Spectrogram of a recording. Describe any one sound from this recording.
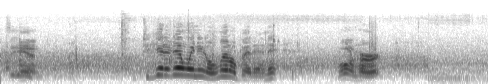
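An older man talks nearby.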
